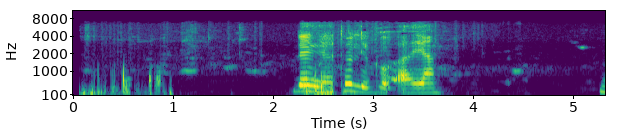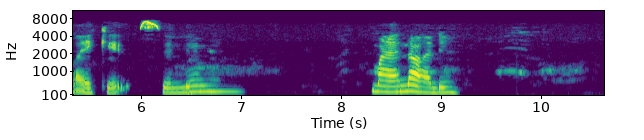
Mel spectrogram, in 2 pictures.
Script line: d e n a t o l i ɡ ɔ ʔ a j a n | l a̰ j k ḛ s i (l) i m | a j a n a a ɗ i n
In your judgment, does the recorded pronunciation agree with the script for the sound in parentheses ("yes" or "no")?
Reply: yes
